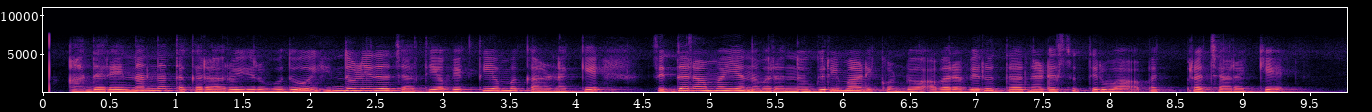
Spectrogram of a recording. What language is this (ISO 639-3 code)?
kan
